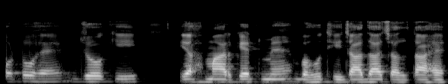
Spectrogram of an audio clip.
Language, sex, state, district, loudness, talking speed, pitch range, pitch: Hindi, male, Bihar, Supaul, -19 LUFS, 145 wpm, 115-130 Hz, 125 Hz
